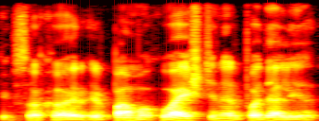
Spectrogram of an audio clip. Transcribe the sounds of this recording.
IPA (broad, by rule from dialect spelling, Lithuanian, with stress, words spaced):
kɜp ˈsoːkoː ɪr ɪr ˈpɑːmoːkuː ˈɐɪʃʲkʲɪnɐ ɪr puɔˈdʲæːlʲiː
